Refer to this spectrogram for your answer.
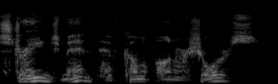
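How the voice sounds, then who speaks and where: Putting on a character voice, a man speaks in a raspy, medium-pitched tone at a fairly slow pace with ordinary pitch variation. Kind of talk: stilted, old-fashioned. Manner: slow, solemn.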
